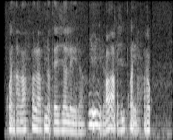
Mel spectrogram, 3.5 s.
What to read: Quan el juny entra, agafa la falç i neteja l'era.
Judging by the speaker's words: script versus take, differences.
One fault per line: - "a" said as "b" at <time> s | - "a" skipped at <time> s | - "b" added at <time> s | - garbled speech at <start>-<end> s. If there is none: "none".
- "el juny entra" skipped at 0.3 s
- "falç" skipped at 0.8 s
- garbled speech at 1.8-3.1 s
